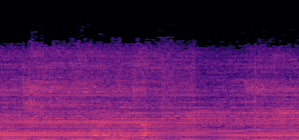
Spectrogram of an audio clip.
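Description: Electric hair clippers buzzing steadily as they shave hair off close to the scalp around the ear.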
